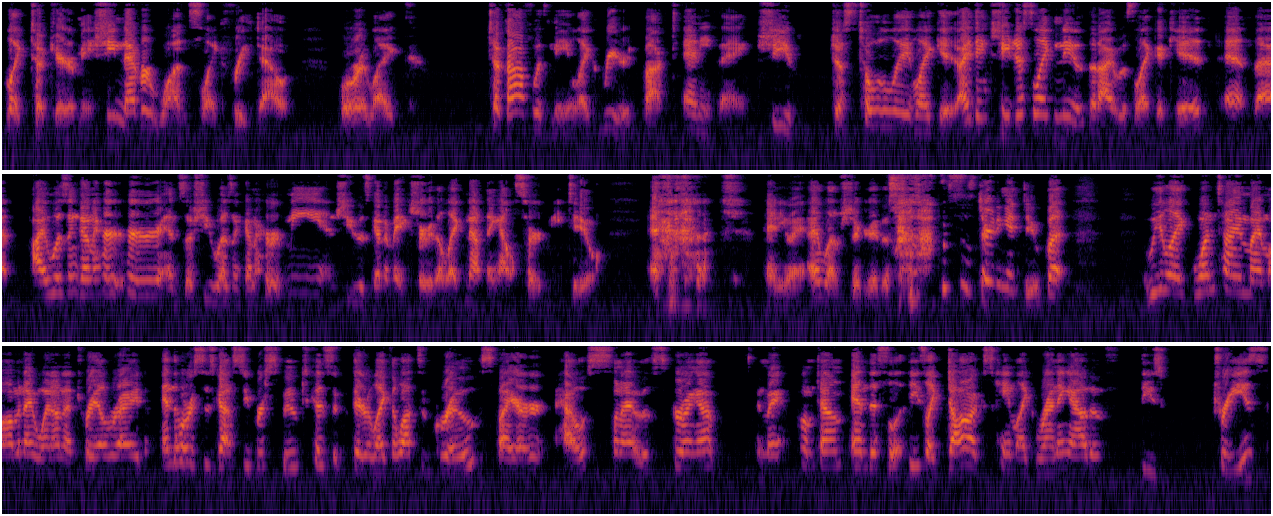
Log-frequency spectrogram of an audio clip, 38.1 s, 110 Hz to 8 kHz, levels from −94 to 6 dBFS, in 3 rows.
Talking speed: 200 wpm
